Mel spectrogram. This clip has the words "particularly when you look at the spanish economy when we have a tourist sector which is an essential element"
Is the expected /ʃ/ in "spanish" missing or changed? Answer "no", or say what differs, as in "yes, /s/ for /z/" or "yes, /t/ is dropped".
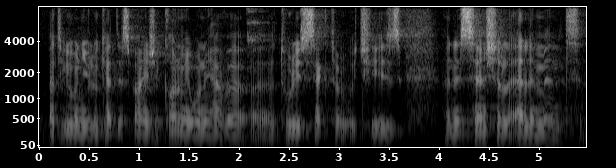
no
